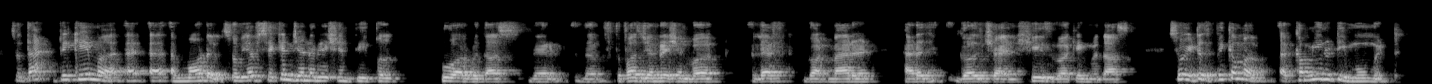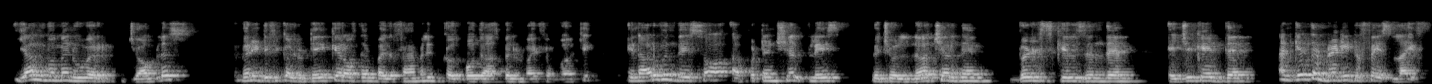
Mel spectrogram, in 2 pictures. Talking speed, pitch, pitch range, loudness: 185 wpm, 155 Hz, 135-180 Hz, -19 LUFS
